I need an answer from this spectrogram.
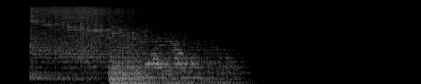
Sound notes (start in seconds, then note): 1.1 digital synth music plays; 2.5 silence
